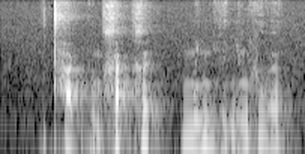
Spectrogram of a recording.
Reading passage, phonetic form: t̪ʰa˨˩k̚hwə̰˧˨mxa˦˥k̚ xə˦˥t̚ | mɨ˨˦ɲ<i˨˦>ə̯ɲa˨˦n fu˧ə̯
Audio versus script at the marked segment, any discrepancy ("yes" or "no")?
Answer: yes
